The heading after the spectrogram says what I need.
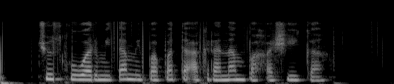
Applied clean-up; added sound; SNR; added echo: classical method log-MMSE.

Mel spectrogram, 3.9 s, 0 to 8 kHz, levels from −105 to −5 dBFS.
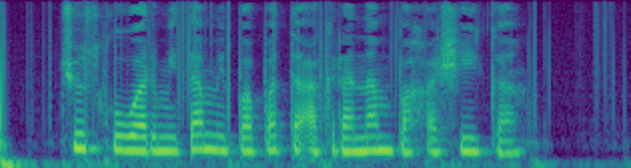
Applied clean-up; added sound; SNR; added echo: none; Crackle; 15 dB; none.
